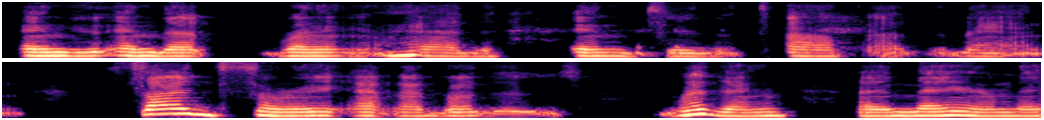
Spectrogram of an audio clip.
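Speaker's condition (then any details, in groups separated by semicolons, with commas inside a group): Spinal muscular atrophy; genetic, from birth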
